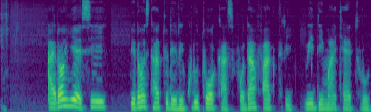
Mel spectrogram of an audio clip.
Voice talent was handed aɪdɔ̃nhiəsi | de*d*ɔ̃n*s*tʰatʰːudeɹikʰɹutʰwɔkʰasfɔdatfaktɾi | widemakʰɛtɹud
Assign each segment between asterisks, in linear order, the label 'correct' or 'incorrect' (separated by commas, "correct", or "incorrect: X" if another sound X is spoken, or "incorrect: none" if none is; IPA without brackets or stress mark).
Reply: correct, correct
